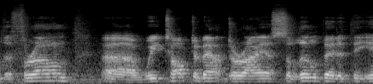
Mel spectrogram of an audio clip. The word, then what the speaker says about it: Darius: how to pronounce that my two major bible encyclopedias they give a pronunciation of Duras and so i pronounce it that way and we need to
